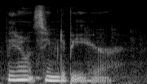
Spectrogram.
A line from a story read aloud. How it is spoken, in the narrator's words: Rose mumbled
